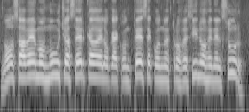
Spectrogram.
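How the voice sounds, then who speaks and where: High, clear-voiced governor acted by a man. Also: fairly even intonation, brisk, lightly acted. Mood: official, placating. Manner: formal, oratorical. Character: male provincial governor placating anxious townspeople. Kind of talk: radio drama acting.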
